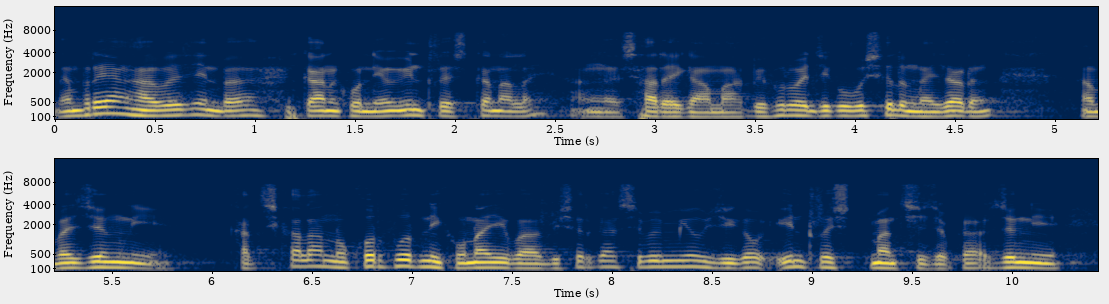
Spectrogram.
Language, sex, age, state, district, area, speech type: Bodo, male, 18-30, Assam, Kokrajhar, urban, spontaneous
